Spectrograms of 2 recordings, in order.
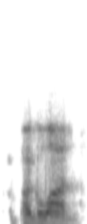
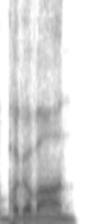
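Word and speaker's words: Bhagavān: Because well, whenever you see lines above vowels, which means that it's a dirgha, it's a long vowel. So Bhagavan.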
